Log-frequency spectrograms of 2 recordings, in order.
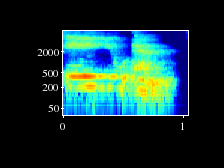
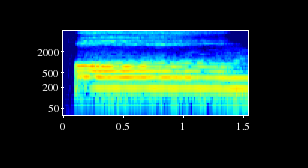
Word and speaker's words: Aum: So it's A-U-M. So the way I say it is Aum, in that way, and not Om, because you're missing out one essential syllable if you say it that way, right?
